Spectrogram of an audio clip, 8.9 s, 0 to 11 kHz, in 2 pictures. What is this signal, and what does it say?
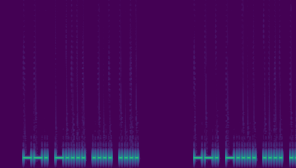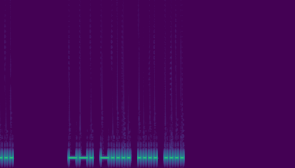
Morse code, heard as a keyed tone, about 30 wpm, 700 Hz. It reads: G6HH G6HH G6HH
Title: DXCC-100 Call Signs - 4 Characters - Repeated 3x - 30wpm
